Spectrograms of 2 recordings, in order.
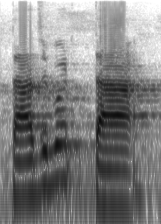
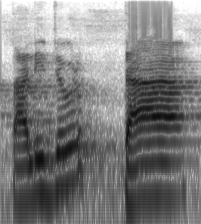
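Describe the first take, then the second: First: Said in the usual way. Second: Final "তা" lengthened and even; drawn-out final "তা". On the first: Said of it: "আমরা আগে পড়েছিলাম". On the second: Shown as a demonstration. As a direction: stretch the last "তা" to a long held aa. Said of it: "টেনে পড়ব". (শেষের "তা" টেনে পড়া)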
